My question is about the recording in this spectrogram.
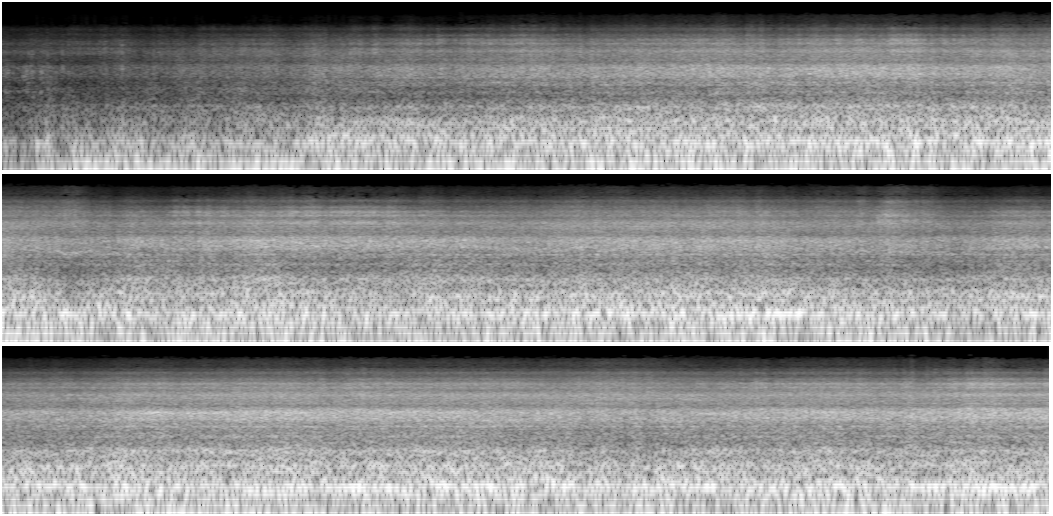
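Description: Wind rushing over an action camera's microphone, mixed with a snowboard sliding and scraping over packed snow during a downhill run. It builds over the first few seconds as the board picks up speed, then holds steady.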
